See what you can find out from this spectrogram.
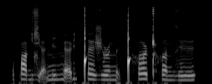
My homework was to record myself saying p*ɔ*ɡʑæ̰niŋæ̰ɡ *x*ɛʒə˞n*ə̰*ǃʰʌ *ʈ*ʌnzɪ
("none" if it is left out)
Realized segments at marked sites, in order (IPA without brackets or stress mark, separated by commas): ɑ, ǃ, ə̰, ʈʰ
